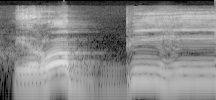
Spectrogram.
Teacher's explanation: ہاں کے نیچے کھڑی زیر کھینچ کے پڑھیں گے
